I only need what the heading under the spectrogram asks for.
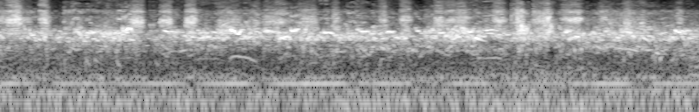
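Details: Happy budgerigars chatter in a colony: bright overlapping tweets and rapid warbling, many birds at once, with a steady low hum running underneath.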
